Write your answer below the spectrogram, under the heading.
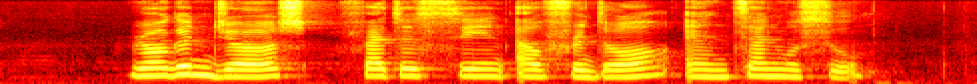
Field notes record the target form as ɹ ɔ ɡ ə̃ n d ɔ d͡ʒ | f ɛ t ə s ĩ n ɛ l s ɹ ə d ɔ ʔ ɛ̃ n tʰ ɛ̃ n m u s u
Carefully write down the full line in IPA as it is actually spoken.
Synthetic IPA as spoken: ɹ ɔ ɡ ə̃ n d͡ʒ ɔ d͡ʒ | f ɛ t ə s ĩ n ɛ l f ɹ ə d ɔ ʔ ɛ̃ n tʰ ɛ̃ n m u s u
